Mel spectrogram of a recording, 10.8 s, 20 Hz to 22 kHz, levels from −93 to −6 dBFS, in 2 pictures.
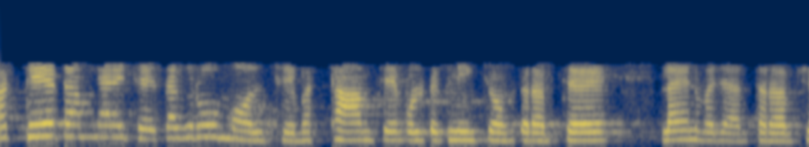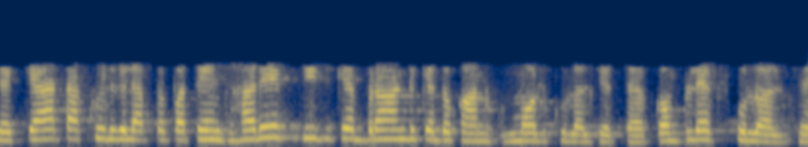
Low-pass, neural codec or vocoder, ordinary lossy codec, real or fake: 3.6 kHz; none; MP3, 32 kbps; real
